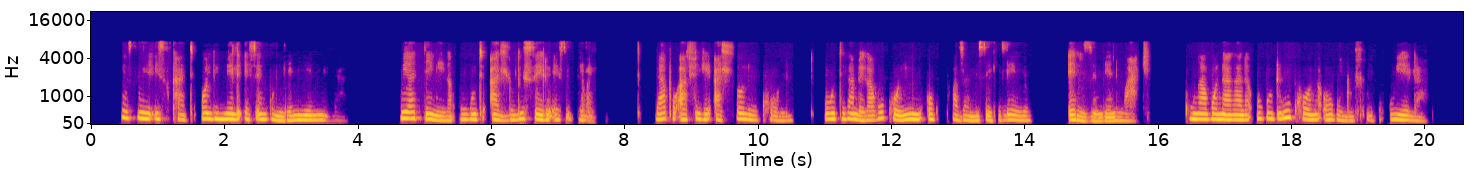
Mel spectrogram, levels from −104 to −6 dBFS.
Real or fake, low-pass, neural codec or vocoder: real; 7.2 kHz; none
